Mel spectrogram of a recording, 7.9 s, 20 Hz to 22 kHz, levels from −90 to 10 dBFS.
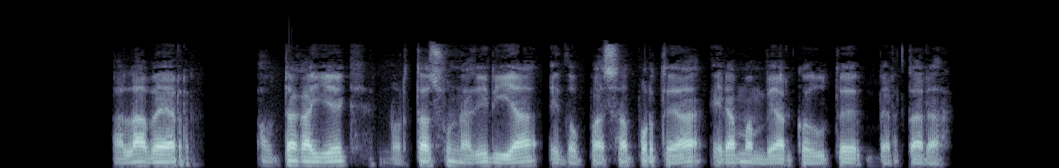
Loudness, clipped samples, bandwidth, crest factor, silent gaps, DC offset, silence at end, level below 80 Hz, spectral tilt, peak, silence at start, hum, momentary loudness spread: -17 LUFS; under 0.1%; 7.8 kHz; 18 dB; 1.54-1.92 s; under 0.1%; 0.85 s; -50 dBFS; -5.5 dB/octave; 0 dBFS; 0.85 s; none; 14 LU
